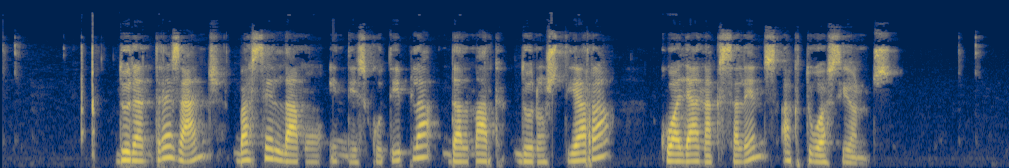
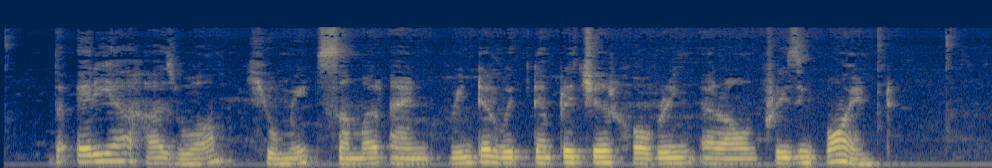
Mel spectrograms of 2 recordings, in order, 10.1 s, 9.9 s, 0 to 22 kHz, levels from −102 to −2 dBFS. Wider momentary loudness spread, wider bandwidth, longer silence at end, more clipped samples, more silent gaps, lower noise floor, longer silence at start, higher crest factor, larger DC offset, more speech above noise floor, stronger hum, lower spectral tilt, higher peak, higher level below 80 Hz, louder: about the same, 11 LU vs 11 LU; about the same, 12 kHz vs 11.5 kHz; first, 1.15 s vs 1 s; neither; neither; first, -73 dBFS vs -60 dBFS; first, 0.8 s vs 0.55 s; about the same, 20 dB vs 18 dB; neither; first, 55 dB vs 33 dB; neither; second, -2.5 dB/octave vs -6.5 dB/octave; first, 0 dBFS vs -10 dBFS; about the same, -58 dBFS vs -58 dBFS; first, -18 LUFS vs -27 LUFS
